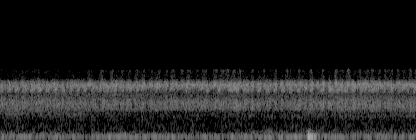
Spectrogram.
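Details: Frogs calling together at night under a starry sky, a dense, continuous chorus of rapid trilling croaks blending into a steady buzzing wall of sound, with low background rumble and a single brief thump near the end.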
